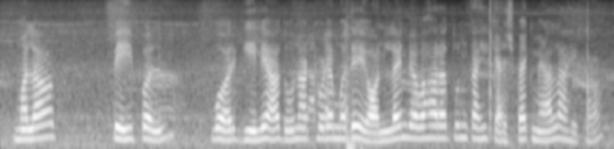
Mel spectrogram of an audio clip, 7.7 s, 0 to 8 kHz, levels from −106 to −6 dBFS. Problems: constant background noise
